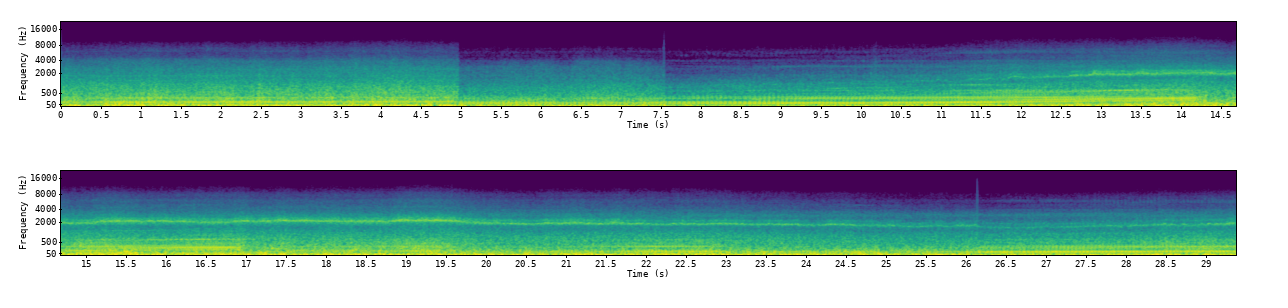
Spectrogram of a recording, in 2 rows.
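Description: Royal Enfield Interceptor 650's parallel-twin engine heard from the saddle over wind rush. It runs steadily, then from about a third of the way in accelerates up through several gears, its pitch rising and dropping back at each shift, before settling into a steady cruise with a high, steady whine above it.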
